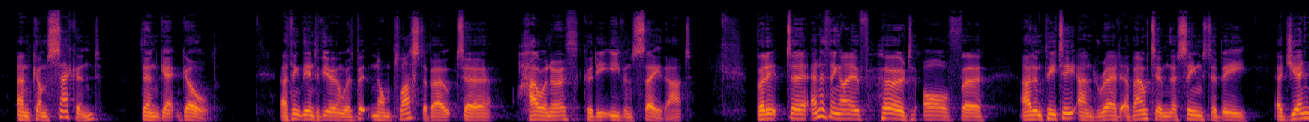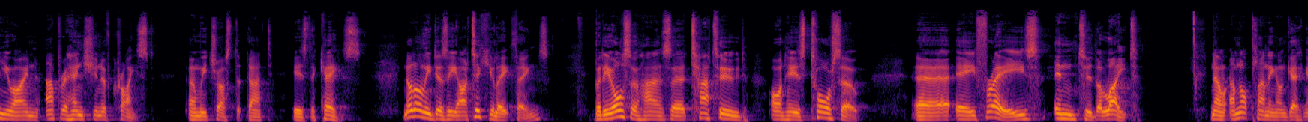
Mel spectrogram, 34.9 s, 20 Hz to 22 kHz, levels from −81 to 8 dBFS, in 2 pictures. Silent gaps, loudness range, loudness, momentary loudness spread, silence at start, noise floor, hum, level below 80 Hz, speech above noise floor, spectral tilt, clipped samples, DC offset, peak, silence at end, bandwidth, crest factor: none; 4 LU; -20 LUFS; 10 LU; 0.2 s; -78 dBFS; none; -64 dBFS; 59 dB; -5 dB/octave; under 0.1%; under 0.1%; -2 dBFS; 0 s; 15.5 kHz; 18 dB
